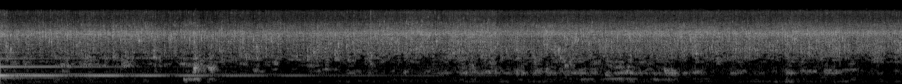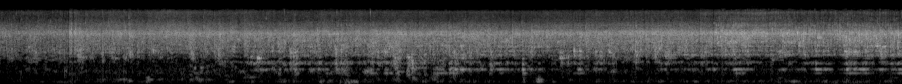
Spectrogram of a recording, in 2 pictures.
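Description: Breaded chicken pieces deep-frying in hot oil: a steady sizzle that grows a little louder about ten seconds in and again near the end.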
